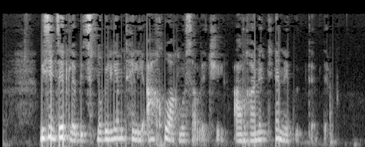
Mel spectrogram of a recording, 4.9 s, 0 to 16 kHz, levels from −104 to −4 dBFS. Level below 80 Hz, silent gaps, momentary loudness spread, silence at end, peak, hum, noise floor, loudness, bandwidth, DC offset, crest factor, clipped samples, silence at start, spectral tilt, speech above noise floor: -46 dBFS; none; 17 LU; 0.45 s; 0 dBFS; none; -48 dBFS; -20 LUFS; 11.5 kHz; under 0.1%; 20 dB; under 0.1%; 0.3 s; -4 dB/octave; 27 dB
